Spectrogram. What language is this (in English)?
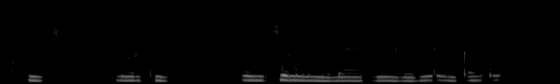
Luo (Kenya and Tanzania)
